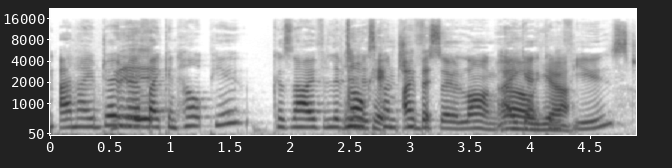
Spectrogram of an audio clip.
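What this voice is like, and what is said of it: Posh British accent. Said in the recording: “accent that someone would say would be more posh ... I have a quite posh voice ... public school accent”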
